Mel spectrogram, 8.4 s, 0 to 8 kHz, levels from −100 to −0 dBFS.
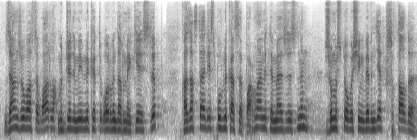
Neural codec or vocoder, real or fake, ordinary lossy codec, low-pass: codec, 16 kHz, 0.5 kbps, X-Codec, HuBERT features, trained on LibriSpeech; fake; none; none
